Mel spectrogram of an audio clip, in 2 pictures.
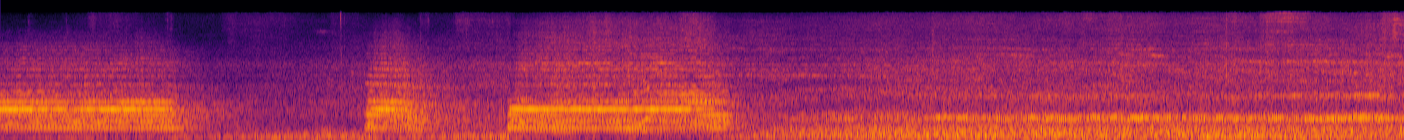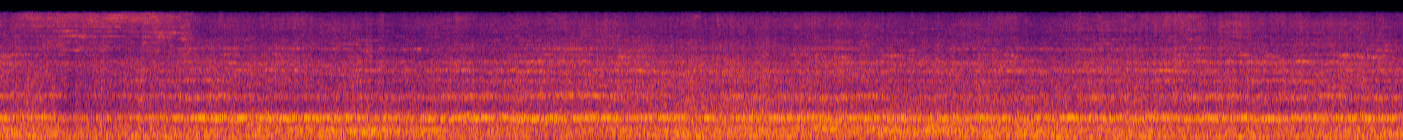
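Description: Freight locomotive horn sounding a chord in three blasts: long, short, long, the close of a grade-crossing warning. Then double-stack intermodal well cars roll past with a steady rumble, wheel clatter and a sustained squeal.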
